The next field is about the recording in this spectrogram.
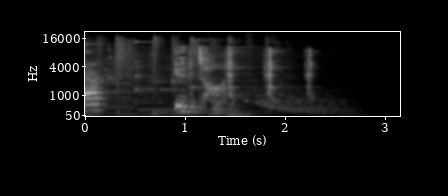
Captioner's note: clock ticking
